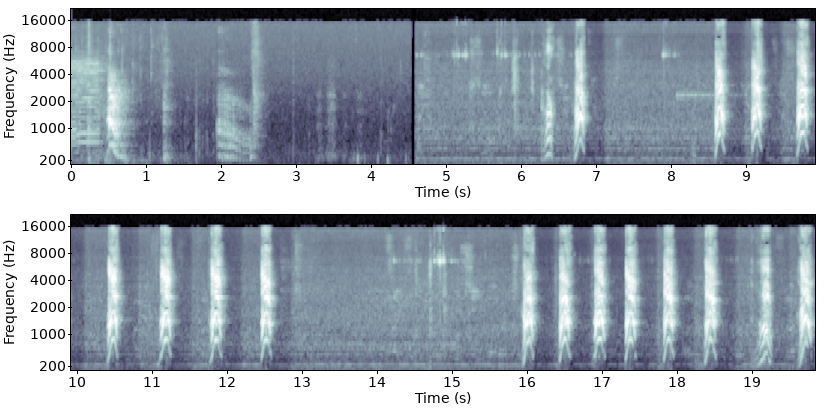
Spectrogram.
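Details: Puppy barking from a cute compilation: early uneven yelps, then a long series of short sharp high barks repeated roughly every half second to second over a steady background hum.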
